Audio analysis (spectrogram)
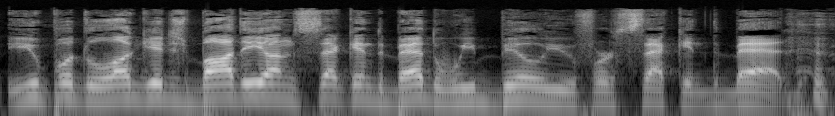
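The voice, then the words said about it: Put-on Russian accent. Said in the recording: “It sounds scarier when you do it in that accent. ... I know, it's that Russian accent.”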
